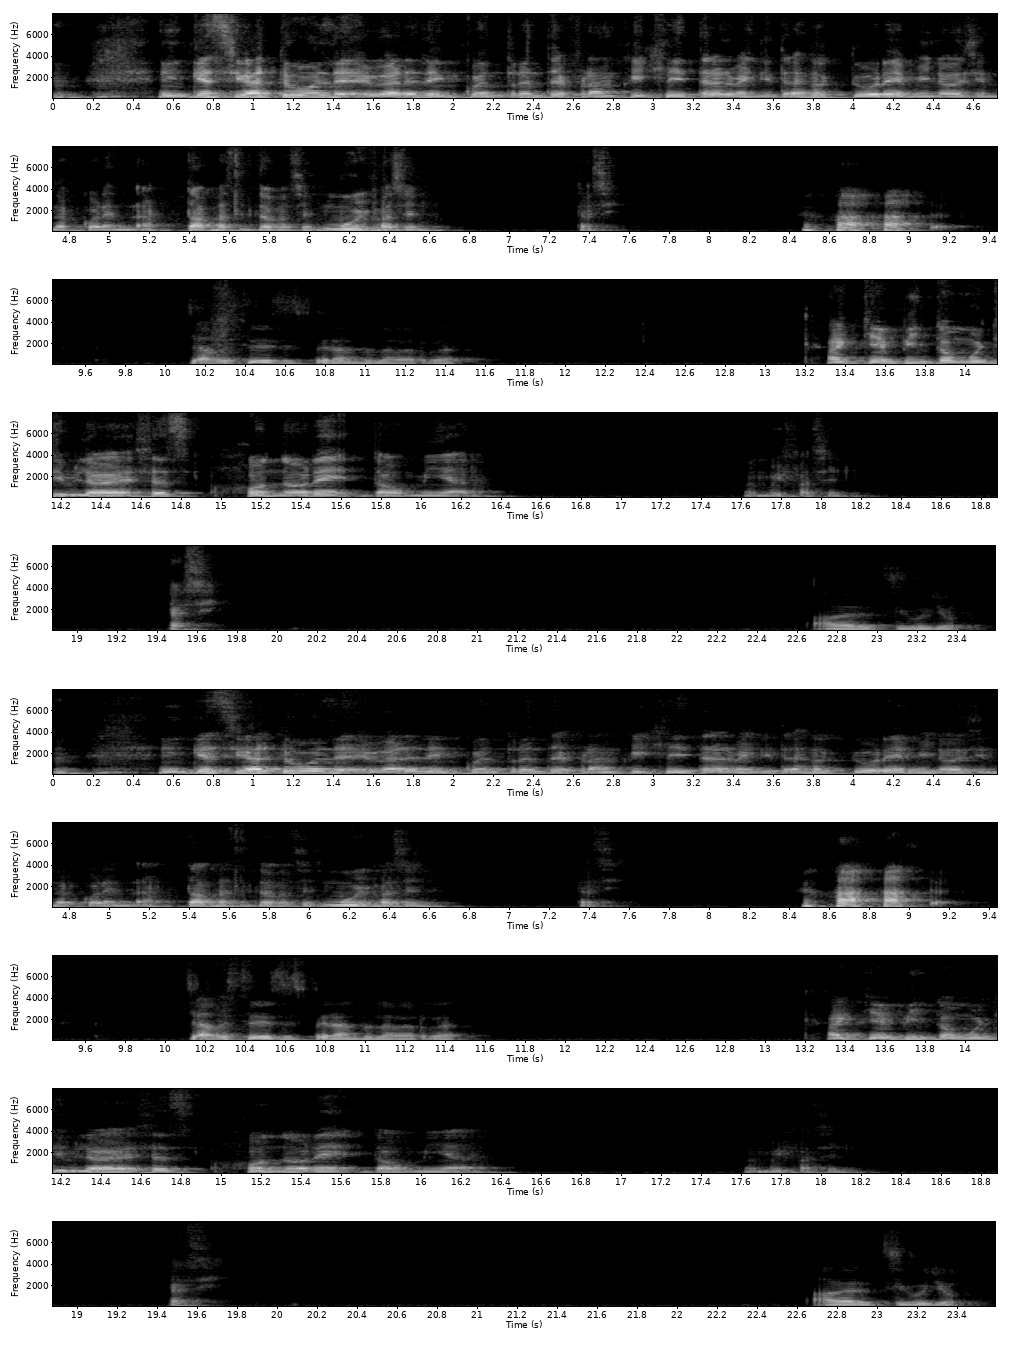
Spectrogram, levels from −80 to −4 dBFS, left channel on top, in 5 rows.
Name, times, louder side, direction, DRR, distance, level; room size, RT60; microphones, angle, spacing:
voice 1, 0.0-6.6 7.4-7.5 13.3-14.8 15.1-16.4 17.6-18.1 19.5-19.7, left 2 dB, 80° left, 1.3 m, -29 dB
voice 2, 8.6-9.0 10.1-11.4 22.7-23.4, right 3 dB, 50° right, 0.8 m, -30 dB
24.0 x 11.5 x 2.2 m
head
